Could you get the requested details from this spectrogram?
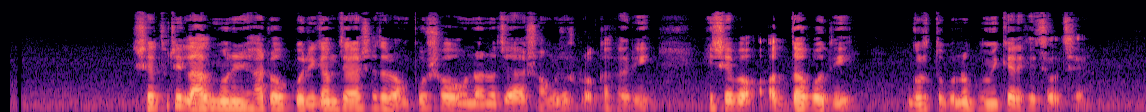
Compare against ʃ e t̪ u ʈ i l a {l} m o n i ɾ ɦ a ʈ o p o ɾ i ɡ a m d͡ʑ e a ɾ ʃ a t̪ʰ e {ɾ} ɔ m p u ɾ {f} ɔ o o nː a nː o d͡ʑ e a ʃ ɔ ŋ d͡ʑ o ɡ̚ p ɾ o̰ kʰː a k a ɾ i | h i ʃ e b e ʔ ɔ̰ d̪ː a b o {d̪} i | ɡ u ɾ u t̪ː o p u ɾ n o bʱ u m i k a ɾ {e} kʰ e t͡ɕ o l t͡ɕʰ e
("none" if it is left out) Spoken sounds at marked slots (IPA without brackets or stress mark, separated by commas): l, ɾ, ʃ, d̪, e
